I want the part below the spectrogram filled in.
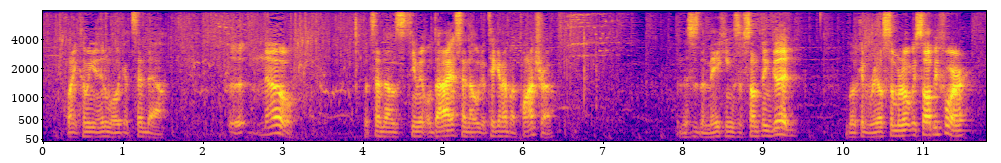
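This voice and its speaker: With music behind him, a man speaks very fast but with long, frequent pauses and ordinary pitch variation. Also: medium pitch for a man. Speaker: esports commentator. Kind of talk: live game play-by-play commentary. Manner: casual.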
